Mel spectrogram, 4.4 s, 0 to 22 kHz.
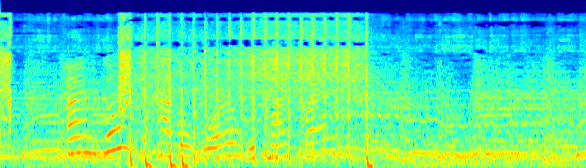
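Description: Caissa MP7 electric gel blaster firing full-auto: a rapid run of shots starting about a second in and lasting nearly two seconds, over background music.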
